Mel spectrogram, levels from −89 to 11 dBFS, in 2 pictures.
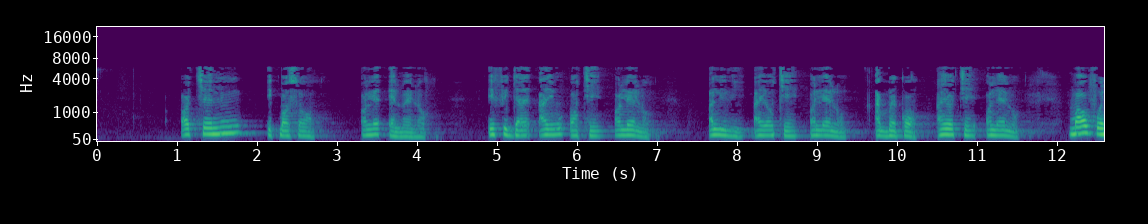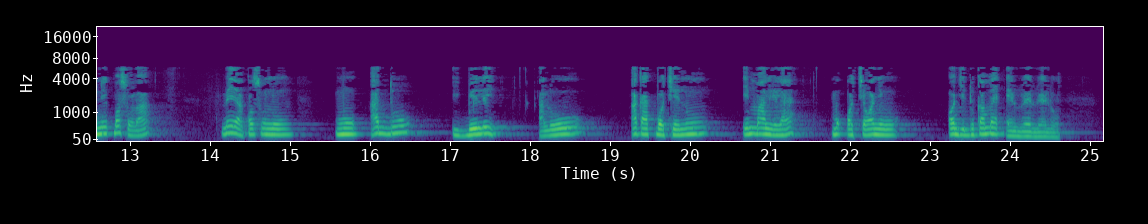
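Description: Throughout the speech, nothing sounds above about 5.9 kHz, and the sound is heavily watery and swirling, with metallic chirps on s sounds, likely from MP3 compression at a very low bitrate near 24 kbps. Those shifting artefacts set it apart from plain low-pass filtering.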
